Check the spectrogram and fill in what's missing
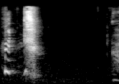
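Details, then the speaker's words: Female streamer says she feels a sneeze coming, then a quick inward catch of breath and one sharp, explosive burst; a single sneeze. "oh no I feel a sneeze he didn't talk to me or anything though I feel a sneeze oh Jesus I just sneezed all over myself"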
